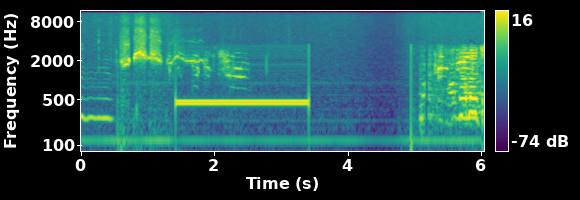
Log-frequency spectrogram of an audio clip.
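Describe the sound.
A telephone call ringing out to a nail salon: a single steady ringback tone of about two seconds over a low constant hum, with people talking before and after it.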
